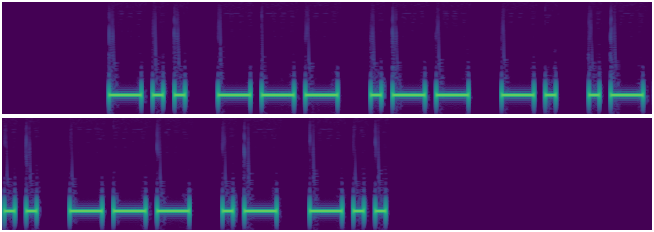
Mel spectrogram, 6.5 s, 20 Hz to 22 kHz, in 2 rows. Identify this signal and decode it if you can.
Morse code, heard as a keyed tone, about 22 wpm, 700 Hz. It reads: DOWNLOAD
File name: practice / 22wpm / Eight Letter Words - 22wpm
